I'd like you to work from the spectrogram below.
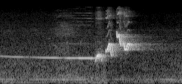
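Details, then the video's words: Korean bush warbler singing in April, newly returned summer visitor, close by in a bamboo thicket on a hillside behind a mountain-village house: a long, steady, low whistle sliding slightly down, then a quick, rising, warbled flourish of higher notes. "휘파람을 부는 새가 있다"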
